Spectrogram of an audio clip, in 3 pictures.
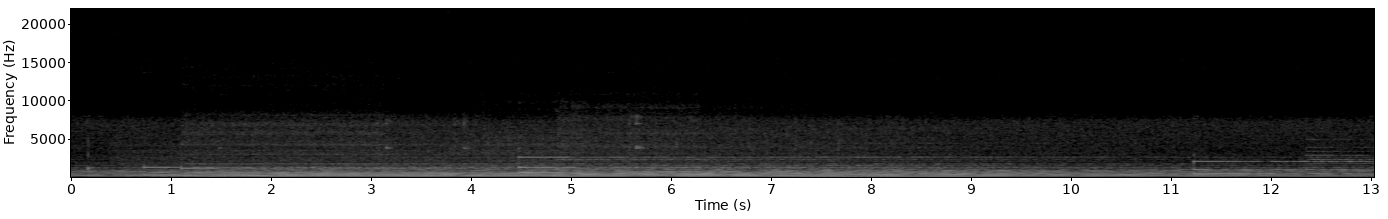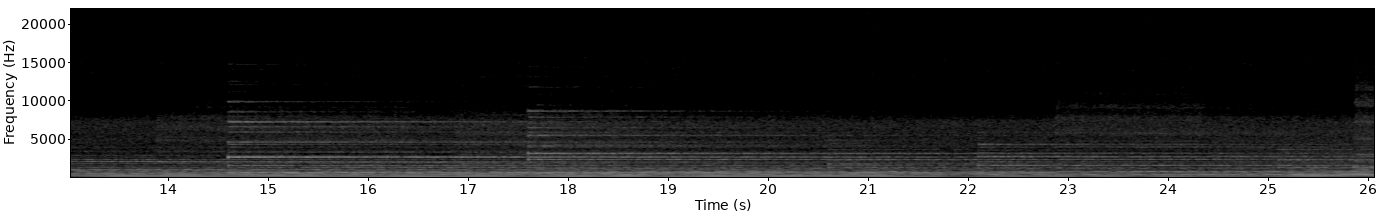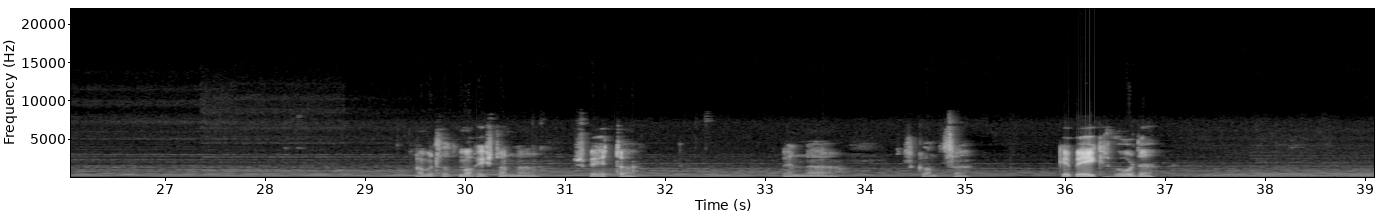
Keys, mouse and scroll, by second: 0.3-0.9 scroll up 3, 3.0 click, 3.8 click, 5.5 click, 7.2-7.7 middle drag, 15.2 scroll down 2, 15.9 scroll up 1, 18.4 scroll down 1, 28.2 click, 30.6-32.3 drag, 33.9-34.2 scroll down 1, 34.8-36.9 scroll up 1.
